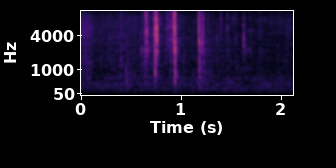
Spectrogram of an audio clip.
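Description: A quick run of about five sharp clicks, starting about half a second in and over within about half a second.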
